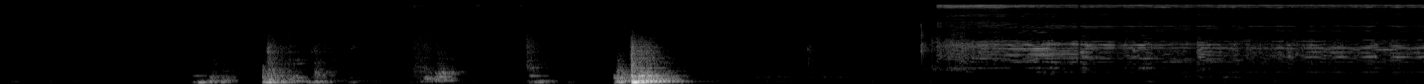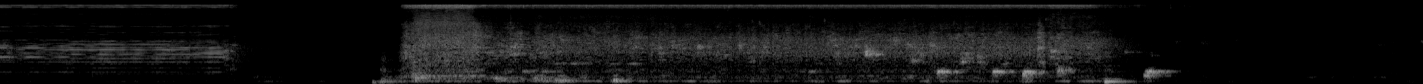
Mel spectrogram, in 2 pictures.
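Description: At 10.77 to 10.81 s there's a short concealed packet loss. About 20 ms never arrived, so the decoder carried the previous sound across the gap, leaving a quick smear. At 11.87 to 11.98 s comes a burst of packet loss, with about 80 ms gone. It's bridged by a continuation that fades out before the audio jumps ahead. Two more short concealed losses follow, at 16.52 to 16.55 s and at 17.15 to 17.21 s, where about 20 ms and 40 ms are missing. Each is heard as a brief wobble.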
